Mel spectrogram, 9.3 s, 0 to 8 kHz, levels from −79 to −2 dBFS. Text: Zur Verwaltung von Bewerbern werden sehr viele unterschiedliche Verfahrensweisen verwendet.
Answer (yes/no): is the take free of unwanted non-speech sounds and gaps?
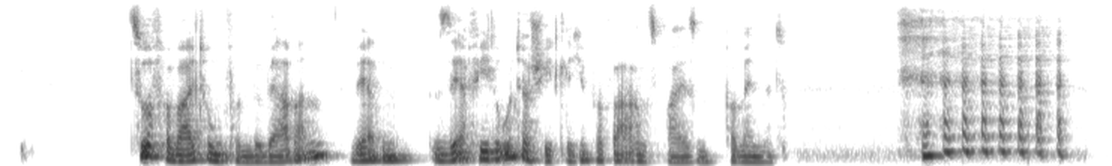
no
